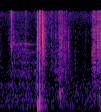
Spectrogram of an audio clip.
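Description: Near silence, broken by one short knock just under a second in: a plastic glue bottle set down on the work table, with a couple of faint ticks of cardstock being handled.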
